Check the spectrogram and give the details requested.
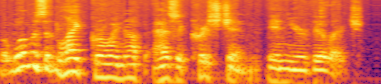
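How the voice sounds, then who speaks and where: A man hosting an interview, asking questions in a halting way with frequent pauses. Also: a little high, big pitch swings, warm tone, slight background noise, low-quality recording. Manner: halting, many "uh" fillers. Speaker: interviewer, host.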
